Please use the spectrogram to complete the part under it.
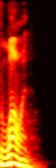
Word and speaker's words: Lohan: Well, just recently, Spot, you've always said it right, but recently, didn't Lindsay Lohan say that everyone that says Lindsay Lohan, it's not Lohan, it's Lohan. Well, like, almost one syllable, like Lohan.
